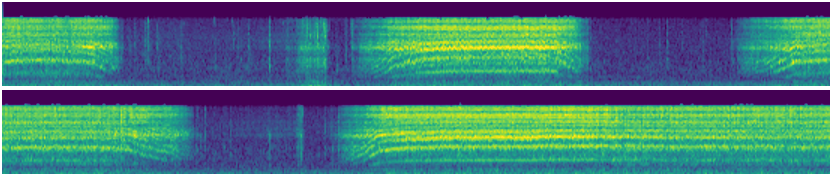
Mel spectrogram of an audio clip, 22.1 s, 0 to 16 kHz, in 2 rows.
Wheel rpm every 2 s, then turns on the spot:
100, 0, 60, 120, 10, 120, 110, 10, 150, 170, 170.
none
